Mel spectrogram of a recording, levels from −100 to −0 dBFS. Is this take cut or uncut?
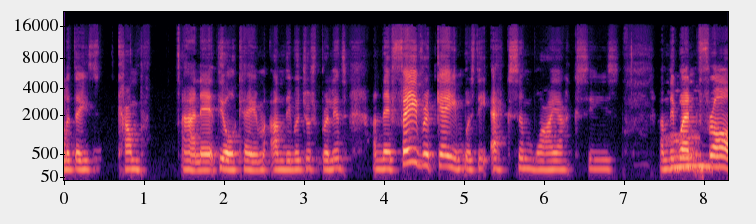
uncut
